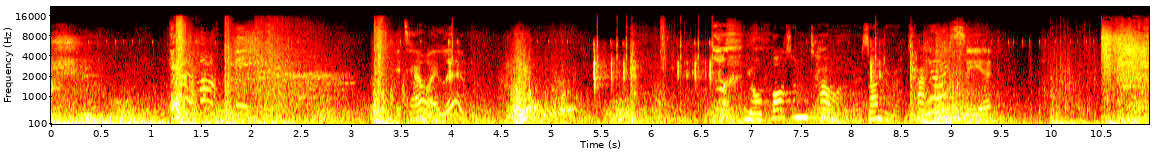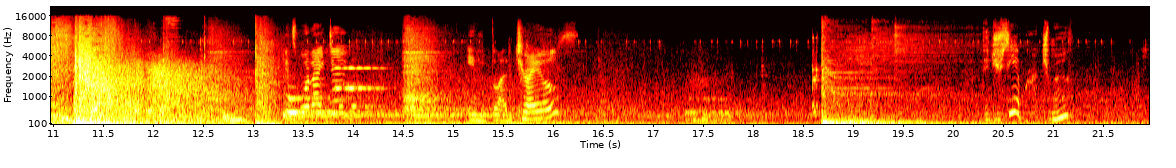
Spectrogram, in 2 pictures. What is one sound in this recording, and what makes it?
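Video game spell effects whoosh and crackle in bursts.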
